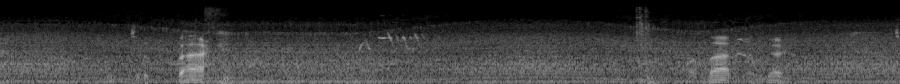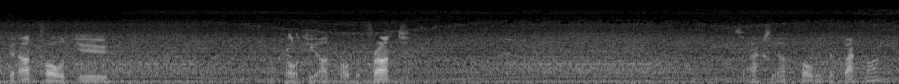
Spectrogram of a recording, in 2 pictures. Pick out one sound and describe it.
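A mower clatters as it cuts grass.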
